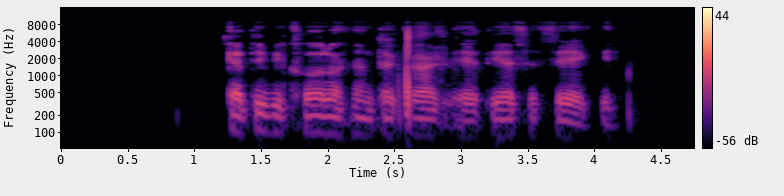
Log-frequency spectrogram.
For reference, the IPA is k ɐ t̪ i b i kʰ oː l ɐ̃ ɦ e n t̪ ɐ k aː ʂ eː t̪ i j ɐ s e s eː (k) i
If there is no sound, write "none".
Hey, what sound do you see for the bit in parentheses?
k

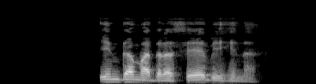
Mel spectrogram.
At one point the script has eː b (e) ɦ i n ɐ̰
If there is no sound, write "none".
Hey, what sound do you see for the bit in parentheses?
i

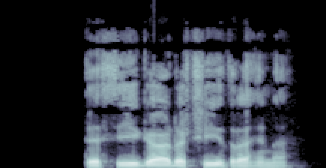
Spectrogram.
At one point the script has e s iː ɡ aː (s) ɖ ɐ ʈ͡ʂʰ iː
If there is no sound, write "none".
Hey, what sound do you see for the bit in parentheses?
none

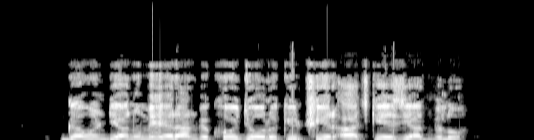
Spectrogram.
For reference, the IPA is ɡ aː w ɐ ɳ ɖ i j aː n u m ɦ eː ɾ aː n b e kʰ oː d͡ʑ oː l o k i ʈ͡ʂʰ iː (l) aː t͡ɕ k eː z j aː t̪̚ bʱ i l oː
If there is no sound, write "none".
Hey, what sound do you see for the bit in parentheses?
ɾ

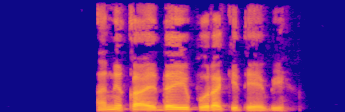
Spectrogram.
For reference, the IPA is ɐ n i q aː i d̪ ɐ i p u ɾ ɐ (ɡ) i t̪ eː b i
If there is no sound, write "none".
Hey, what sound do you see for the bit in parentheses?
k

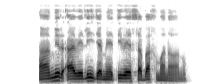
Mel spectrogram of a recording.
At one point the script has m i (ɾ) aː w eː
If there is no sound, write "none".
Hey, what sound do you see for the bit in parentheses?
ɾ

